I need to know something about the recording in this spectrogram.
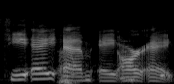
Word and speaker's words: Tamara: who in my head her name is pronounced tamara it's t-a-m-a-r-a right i'm super literal it's tamara um a lot of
